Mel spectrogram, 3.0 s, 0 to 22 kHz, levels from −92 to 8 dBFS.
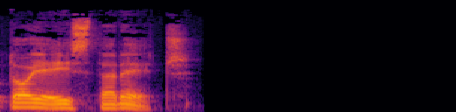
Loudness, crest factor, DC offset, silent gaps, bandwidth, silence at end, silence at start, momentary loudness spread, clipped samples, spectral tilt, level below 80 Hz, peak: -17 LUFS; 18 dB; under 0.1%; none; 16 kHz; 1.8 s; 0.05 s; 13 LU; under 0.1%; -4 dB/octave; -48 dBFS; -2 dBFS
